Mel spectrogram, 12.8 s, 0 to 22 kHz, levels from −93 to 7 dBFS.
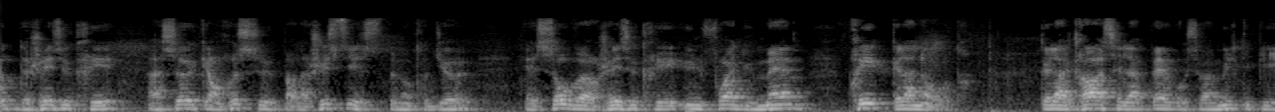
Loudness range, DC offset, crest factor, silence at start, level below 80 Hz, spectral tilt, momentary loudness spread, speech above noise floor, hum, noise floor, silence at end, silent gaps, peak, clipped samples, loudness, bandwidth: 4 LU; under 0.1%; 18 dB; 0 s; -56 dBFS; -7 dB/octave; 9 LU; 22 dB; none; -53 dBFS; 0 s; none; -12 dBFS; under 0.1%; -31 LUFS; 11.5 kHz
